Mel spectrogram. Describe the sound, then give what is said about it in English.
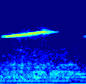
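A faint, high-pitched electronic alarm tone sounds, one sustained beep followed by the start of another, over a low background rumble. “Like, what alarm is that going off? That sounds like a bird.”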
